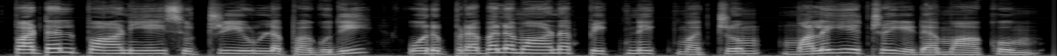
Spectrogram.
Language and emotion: Tamil, neutral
